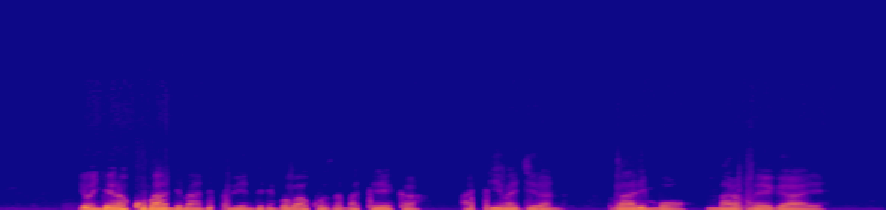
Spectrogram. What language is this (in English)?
Kinyarwanda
